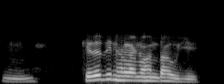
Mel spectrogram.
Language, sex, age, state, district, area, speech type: Odia, male, 45-60, Odisha, Nuapada, urban, conversation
